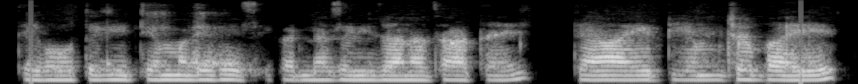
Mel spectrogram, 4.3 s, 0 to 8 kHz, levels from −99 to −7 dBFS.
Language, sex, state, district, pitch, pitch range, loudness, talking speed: Marathi, female, Karnataka, Belgaum, 165 Hz, 160-170 Hz, -27 LUFS, 225 wpm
